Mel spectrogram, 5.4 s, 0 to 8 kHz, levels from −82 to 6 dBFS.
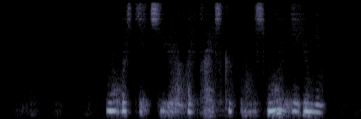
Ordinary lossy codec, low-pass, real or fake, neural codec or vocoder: none; 7.2 kHz; fake; codec, 44.1 kHz, 0.9 kbps, DAC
